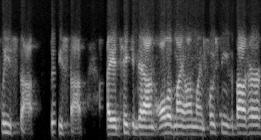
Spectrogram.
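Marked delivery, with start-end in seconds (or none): 0.0-1.3 put-on play-acted pleading through tears, childlike, crying. Retelling a phone call to the woman they feared, retelling tearful begging. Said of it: "crying like a child, begging her".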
